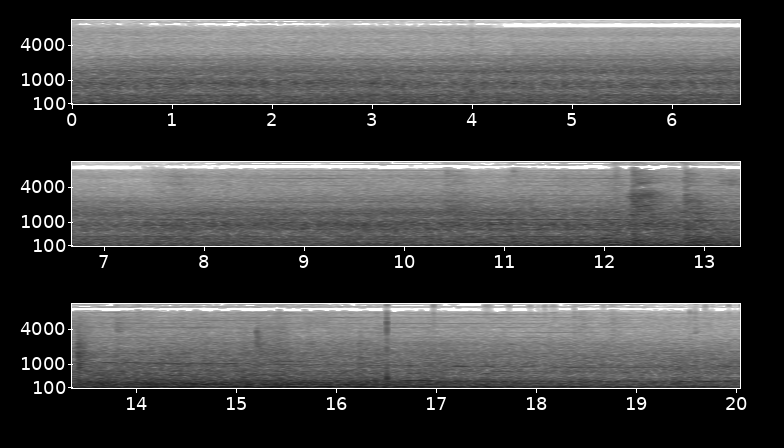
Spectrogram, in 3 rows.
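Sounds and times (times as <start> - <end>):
faint steady hum: 0.0 - 20.0
train wheels rumbling on track: 0.0 - 20.0.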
